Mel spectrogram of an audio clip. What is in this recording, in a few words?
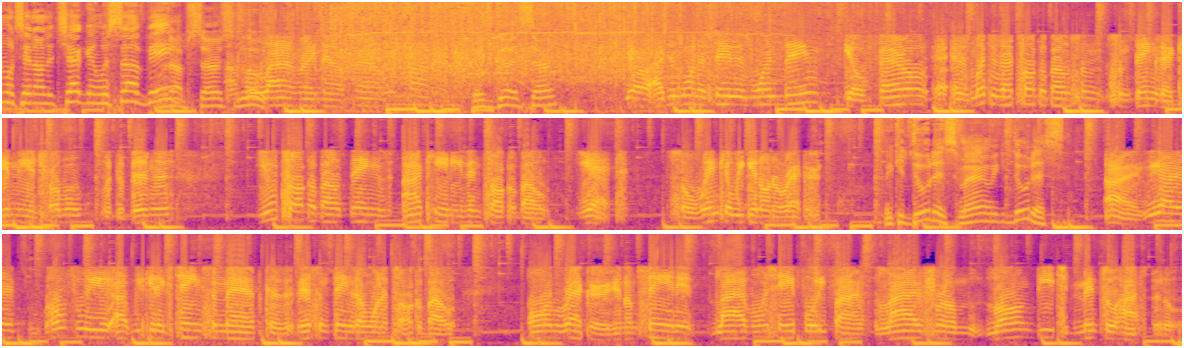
phone call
